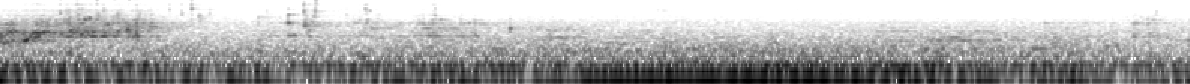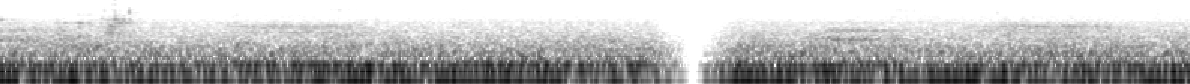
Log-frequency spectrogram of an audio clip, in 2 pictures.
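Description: Water streams steadily into a pot over cowpeas soaked overnight, a continuous close splashing pour with a brief break near the end before it resumes.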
